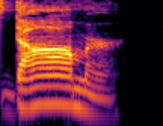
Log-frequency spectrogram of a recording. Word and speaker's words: Dahmer: But it's pronounced Dahmer. – No, it's Dahmer. – Yes, Dahmer. That's how it should sound.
